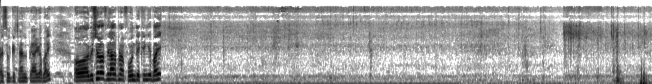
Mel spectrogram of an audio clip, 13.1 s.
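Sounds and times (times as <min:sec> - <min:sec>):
car engine idling: 0:03.2 - 0:13.0.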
